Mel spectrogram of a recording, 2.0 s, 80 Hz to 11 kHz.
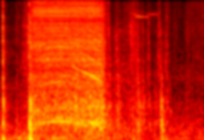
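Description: A power drill with a T25 Torx bit tightens an airbox screw on a 2010-16 Buick LaCrosse, one loud whirring run of about a second between short clicks, close up.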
